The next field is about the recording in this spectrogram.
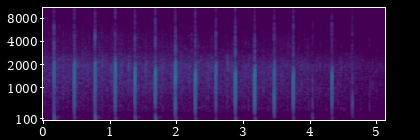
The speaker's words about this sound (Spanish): Y por eso, al final le damos gracias a Dios de lo que Él continúa haciendo entre nosotros. ¿No le da un aplauso a ese Dios tan enorme?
